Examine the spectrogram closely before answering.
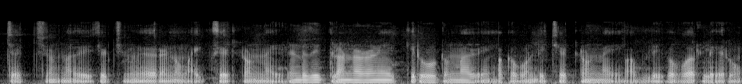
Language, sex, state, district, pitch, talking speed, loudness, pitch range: Telugu, male, Andhra Pradesh, Krishna, 105 Hz, 170 wpm, -17 LUFS, 100-120 Hz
